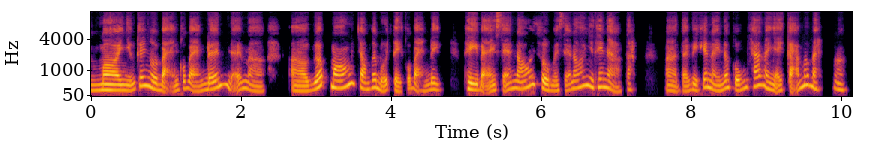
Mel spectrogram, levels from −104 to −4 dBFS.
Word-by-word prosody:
mời 185 -1 +7
những 180 +3 -1
cái 325 - +1
người 250 -10 +4
bạn 170 -3 -1
của 240 - -4
bạn 170 -3 -2
đến 230 +7 +3
để - - -3
mà, 155 -6 -5 0.3
ờ, 160 -1 -1
góp 255 +10 +4
món 265 0 +4 0.2
trong 220 -4 +1
cái 265 0 +1
bữa - - 0
tiệc - - -2
của 120 - -4
bạn 165 +6 -3
đi 205 -1 -1 0.3
thì 210 -4 +4
bạn 175 0 0
sẽ 195 +2 -2
nói 255 +9 0
thường 185 -3 +4
bạn 170 - -4
sẽ 185 - -6
nói 245 +1 -1
như 315 -5 +2
thế 285 +1 0
nào 235 - -2
ta? 205 - -6 0.4
À, 170 -3 -4
tại 155 +1 -4
vì 190 - -1
cái 280 - +2
này 180 -9 -1
nó 245 - 0
cũng 185 +6 0
khá 325 +3 +3
là 245 - +1
nhạy 185 -3 -1
cảm 265 - 0
á 345 - +3
bạn, 230 - +1 0.2
ừm. 210 -4 -4
205 Hz, 270 wpm, -22 LUFS, 175-255 Hz, 0.4 s, mời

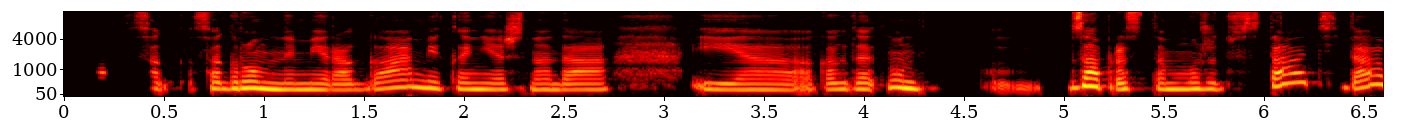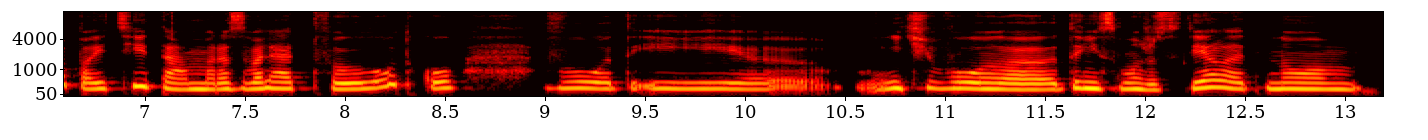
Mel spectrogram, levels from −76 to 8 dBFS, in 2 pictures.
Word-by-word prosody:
А 425 - -12
с - - -9
ог - - -14
с - - -8
огромными 205 -3 +3
рогами, 215 +7 0
конечно, 195 -1 -2
да. 185 +1 -2 0.4
И, 185 -2 -2
а, 180 -1 -4
когда 200 +1 -2
он, 235 -4 +4 0.3
м, - - -13
запросто 205 -7 +5
может 200 0 0
встать, 405 +8 0
да, 245 +9 0
пойти 210 +1 0
там 195 -6 0
развалять 210 +2 0
твою 195 0 +3
лодку. 230 -3 -2 0.4
Вот. 220 -2 -1
И, 205 -1 -2
э, 235 +3 -8 0.2
ничего 205 -3 +1
ты 225 - +1
не 215 - +6
сможешь 200 -4 -1
сделать. 220 +3 +1
Но 200 -2 +1
205 Hz, 140 wpm, -25 LUFS, 195-225 Hz, 0.4 s, не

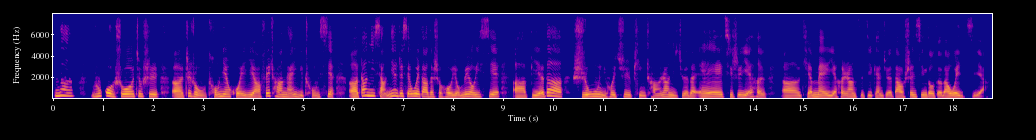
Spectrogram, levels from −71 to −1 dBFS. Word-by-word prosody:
那， 275 0 +1 0.3
如 240 +4 -1
果 270 -5 +6
说 225 +1 +4
就 230 0 -2
是， 205 -3 0 0.2
呃， 180 0 +3
这 250 +7 -2
种 165 -8 -1
童 195 +3 -2
年 215 -1 0
回 165 -6 0
忆 185 +1 0
啊， 165 -1 +2
非 260 +9 +2
常 200 -6 -2
难 185 +1 -3
以 150 - -3
重 150 +2 -8
现， 175 - -2 0.2
呃， 180 0 +5
当 285 +3 +3
你 280 - +3
想 - - -1
念 265 +2 +1
这 250 - +1
些 245 0 +1
味 235 0 +5
道 215 -1 +3
的 195 0 -2
时 190 -1 -5
候， 180 0 +1
有 160 -4 0
没 190 +7 0
有 200 -3 +2
一 195 - -2
些， 195 +1 -2 0.2
啊， 160 -1 +1
别 160 +3 +2
的 240 -6 +3 0.2
食 190 0 -2
物 215 +1 +2
你 165 -5 -2
会 185 +2 -1
去 185 0 -4
品 150 -3 -7
尝， 150 0 -7
让 190 -2 -1
你 150 -3 -4
觉 155 +1 -4
得， 175 - +1
哎， 195 +3 +2
其 185 -1 -6
实 190 +2 -3
也 170 +2 0
很 165 -8 -3 0.3
呃， 155 -2 0
甜 165 +1 0
美， 170 -5 0
也 155 +1 +1
很 160 - -3
让 170 0 -2
自 175 +1 -9
己 155 - -4
感 155 -3 -5
觉 145 0 -2
到 165 0 +2
身 185 +3 -2
心 180 -1 -3
都 170 -2 +2
得 145 -1 0
到 165 +2 +3
慰 170 -3 +3
藉 - - -13
呀？ - - -4
185 Hz, 240 characters per minute, -23 LUFS, 165-210 Hz, 0.3 s, 果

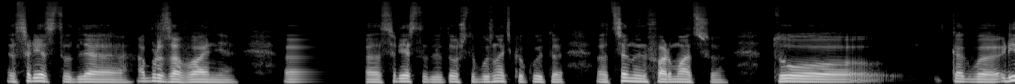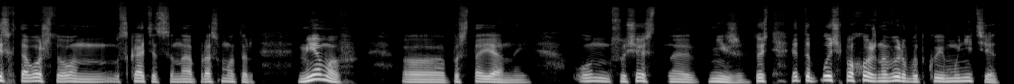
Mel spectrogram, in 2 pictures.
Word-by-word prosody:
средство 130 -3 0
для 115 -3 +1
образования, 115 -7 +1 0.4
а, 115 0 -7 0.6
средство 135 0 -1
для 115 -1 -3
того, 125 +3 -1
чтобы 120 +2 -6
узнать 135 -1 -1
какую-то, 120 -2 -3 0.3
а, 115 -2 -2
ценную 145 +1 +3
информацию, 120 -4 0 0.4
то, 125 -4 +3 0.7
как 135 -3 -1
бы, 120 -1 +2
риск 175 +3 +3
того, 160 +1 +3
что 140 -1 -2
он 125 -1 -4
скатится 130 -4 -2
на 125 -1 -2
просмотр 120 -1 -4 0.4
мемов, 170 - +3 0.4
а, 110 -2 0
постоянный- 110 -3 -1 0.4
он 150 -1 -2
существенно 130 -6 -2
ниже. 115 -8 -1
То - - +2
есть 155 - +1 0.2
это 180 0 +1
очень 200 -1 +5
похоже 180 -3 +3
на 155 - +3
выработку 155 -3 +2
иммунитета. 140 - -1
125 Hz, 110 wpm, -21 LUFS, 115-145 Hz, 0.7 s, очень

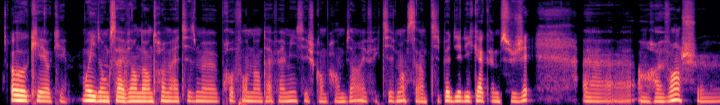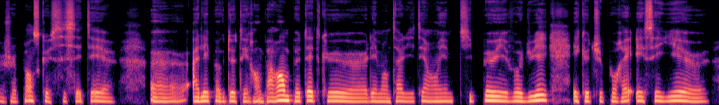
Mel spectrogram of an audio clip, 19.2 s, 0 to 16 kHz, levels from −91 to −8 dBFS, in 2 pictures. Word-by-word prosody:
OK, 170 -2 +9
OK. 145 +1 -5 0.3
Oui 170 -1 +9
donc 150 -1 +4
ça 150 -2 +5
vient 145 +2 +4
d'un 145 0 +4
traumatisme, 150 +1 -1
heu, 145 -1 -3
profond 155 +2 -5
dans 145 -1 -2
ta 145 - -6
famille 150 0 -4
si 145 - -9
je - - -5
comprends 135 0 -9
bien. 150 +5 -4
Effectivement, 150 +1 -5
c'est - - -4
un 135 - -3
petit 140 - -10
peu 155 +2 +4
délicat 150 +1 +2
comme 145 -2 -5
sujet. 155 +6 0 0.7
Heu, - - -3 0.7
en 140 -3 -4
revanche, 145 +8 +2
heu, 135 0 -8
je 130 +1 -9
pense 140 +3 -2
que 145 - -5
si 140 +3 -7
c'était, 145 +1 -3 0.6
heu 145 - +2
heu, 135 +2 -4
à 145 - +3
l'époque 145 -1 0
de 150 +1 0
tes 140 -1 -5
grands-parents, 145 +6 +3
peut-être 155 0 +1
que, 150 - -5 0.5
heu, - - -4
les 140 +1 -3
mentalités 135 +2 -5
ont 140 0 -3
un 140 0 -3
petit 150 +2 -9
peu 165 -2 +5
évolué. 150 +4 +2 0.3
Et 150 - 0
que 145 - 0
tu 145 +1 -5
pourrais 145 +2 -4
essayer, 155 +1 +1
heu 135 -1 -4
145 Hz, 180 wpm, -23 LUFS, 140-155 Hz, 0.7 s, OK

